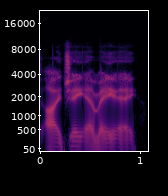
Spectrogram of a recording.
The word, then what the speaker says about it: ijma: Ijma, pronounced IJMAA, of legal scholars.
